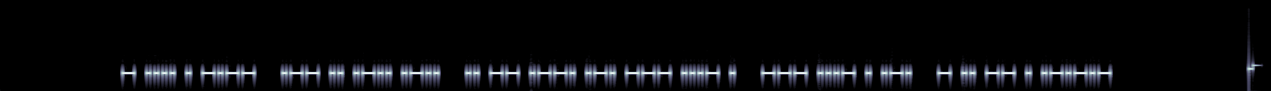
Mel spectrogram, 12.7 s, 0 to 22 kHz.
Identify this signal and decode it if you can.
Morse code, heard as a keyed tone, about 32 wpm, 700 Hz. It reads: THEY WILL IMPROVE OVER TIME.
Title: Sentences from Top 1000 Words - Review Part 5 - 30wpm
